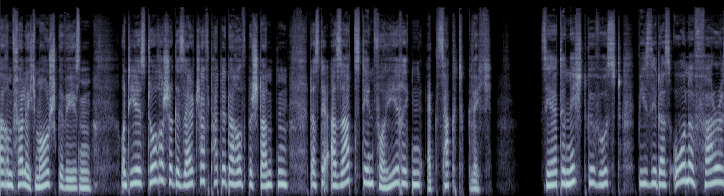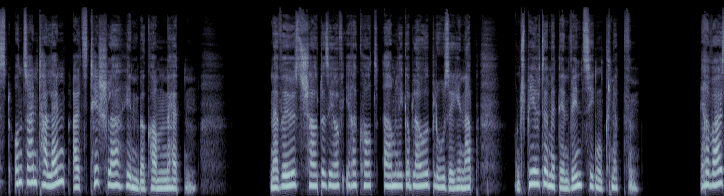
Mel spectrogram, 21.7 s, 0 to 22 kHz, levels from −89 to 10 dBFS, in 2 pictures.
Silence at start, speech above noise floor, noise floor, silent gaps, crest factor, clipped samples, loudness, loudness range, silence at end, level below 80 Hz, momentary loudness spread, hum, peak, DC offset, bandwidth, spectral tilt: 0 s; over 71 dB; under -90 dBFS; 7.84-8.10 s, 14.44-14.82 s, 20.67-21.33 s; 18 dB; under 0.1%; -19 LUFS; 3 LU; 0 s; -62 dBFS; 9 LU; none; -2 dBFS; under 0.1%; 18.5 kHz; -5 dB/octave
